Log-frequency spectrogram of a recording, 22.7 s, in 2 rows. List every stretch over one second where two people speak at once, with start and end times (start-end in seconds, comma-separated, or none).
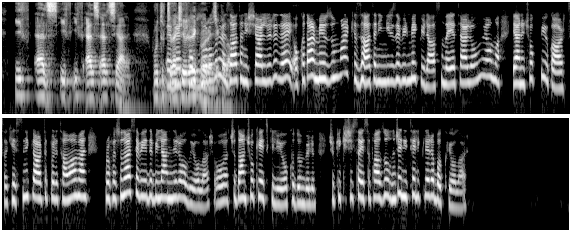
3.3-4.6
